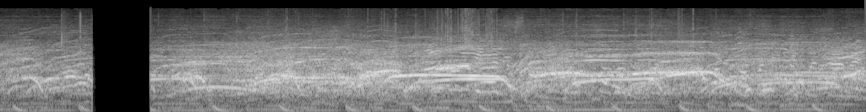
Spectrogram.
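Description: A crowd of students cheering and shrieking, many voices overlapping. The sound cuts out briefly just under a second in, then comes back louder.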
